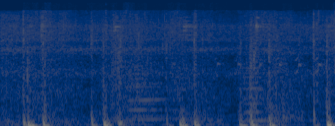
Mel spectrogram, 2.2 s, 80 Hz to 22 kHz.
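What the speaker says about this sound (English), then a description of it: "I do not mind just riding my horse around in the open world for hours on it." Horse hoofbeats clip-clop at a steady riding gait in Red Dead Redemption 2's open world, clear rhythmic thuds in quick pairs, fairly quiet with no speech over them.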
